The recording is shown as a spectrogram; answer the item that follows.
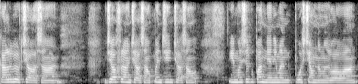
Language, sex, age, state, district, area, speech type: Kashmiri, female, 45-60, Jammu and Kashmir, Ganderbal, rural, spontaneous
